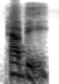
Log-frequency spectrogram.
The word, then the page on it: abbey: Indian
